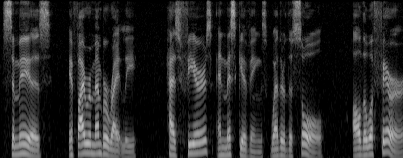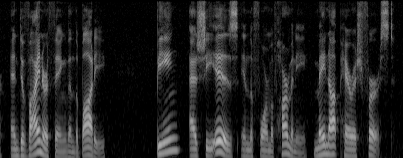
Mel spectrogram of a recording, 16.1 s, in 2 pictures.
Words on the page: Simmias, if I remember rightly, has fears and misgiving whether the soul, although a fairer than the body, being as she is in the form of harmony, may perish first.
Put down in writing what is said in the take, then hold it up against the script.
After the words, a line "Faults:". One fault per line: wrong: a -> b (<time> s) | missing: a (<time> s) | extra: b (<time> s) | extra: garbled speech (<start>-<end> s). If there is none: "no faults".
Simmias, if I remember rightly, has fears and misgivings whether the soul, although a fairer and diviner thing than the body, being as she is in the form of harmony, may not perish first.
Faults:
wrong: misgiving -> misgivings (4.5 s)
extra: and diviner thing (8.3 s)
extra: not (14.6 s)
